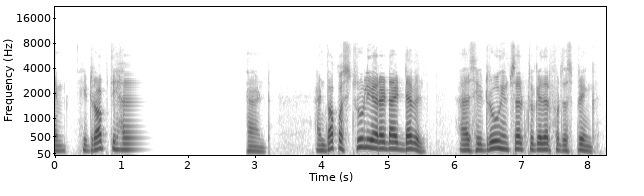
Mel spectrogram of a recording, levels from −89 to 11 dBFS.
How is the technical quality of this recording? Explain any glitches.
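The recording has one clear glitch: a long break in the speech. From 1.05 s to 2.89 s the sound smears into a fading buzz, then goes silent for about 1.45 s before speech resumes, with that stretch lost. This is likely a long network dropout: the receiver padded the gap, then gave up until packets returned. Throughout, the top end stops near 8 kHz, which fits a call codec on a WebRTC call path.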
